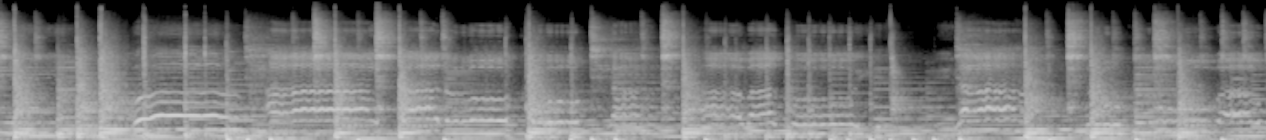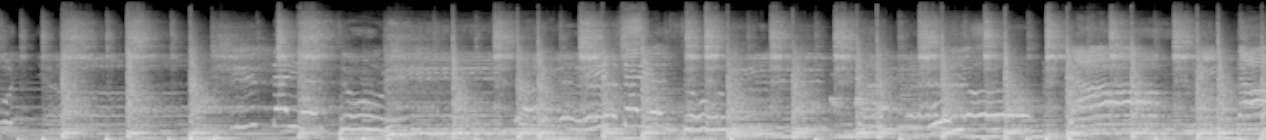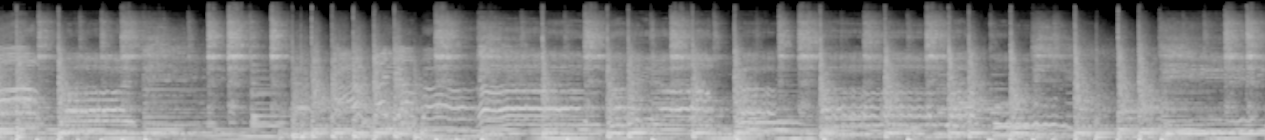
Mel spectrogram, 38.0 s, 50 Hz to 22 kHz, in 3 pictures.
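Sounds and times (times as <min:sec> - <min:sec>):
gospel worship band playing: 0:00.0 - 0:37.9
snare and bass drum beat: 0:00.0 - 0:37.9
person singing melody: 0:09.6 - 0:37.9.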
